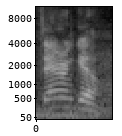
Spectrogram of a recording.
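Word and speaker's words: Erangel: that's what it is it's Aaron Gill it is 100 that is the full pronunciation because of the creator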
